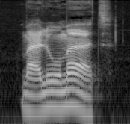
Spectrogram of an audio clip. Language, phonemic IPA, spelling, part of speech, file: Arabic, /maʕ.luː.maːt/, معلومات, noun, Ar-معلومات.ogg
- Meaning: 1. plural of مَعْلُومَة (maʕlūma, “item of information, datum”) 2. information, data, facts, details 3. known things, knowledge, sciences, dates, statements 4. information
